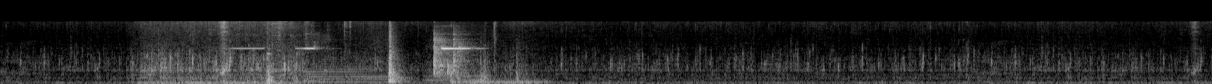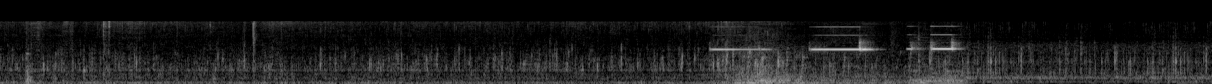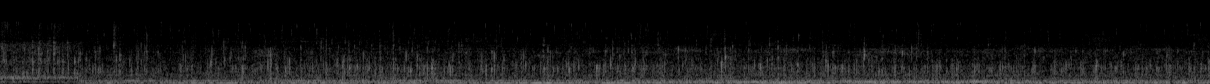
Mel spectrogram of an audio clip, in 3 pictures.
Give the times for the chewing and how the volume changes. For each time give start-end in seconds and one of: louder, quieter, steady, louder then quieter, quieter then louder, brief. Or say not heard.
not heard.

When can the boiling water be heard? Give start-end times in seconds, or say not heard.
0.0-36.3.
